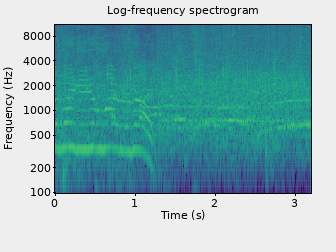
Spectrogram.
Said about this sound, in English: He lunges from side to side while clapping.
